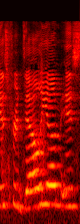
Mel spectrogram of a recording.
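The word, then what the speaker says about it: bdellium: is silent the b the b is for dellium is silent let's see n is for not there's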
